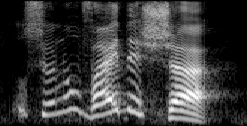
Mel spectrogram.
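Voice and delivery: loud, high declaration of faith; acted psalmist's bold assertion; fervent conviction. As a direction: cry it out to God with total confidence. Acts out the psalmist's confidence.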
